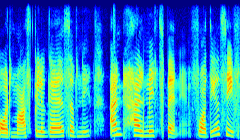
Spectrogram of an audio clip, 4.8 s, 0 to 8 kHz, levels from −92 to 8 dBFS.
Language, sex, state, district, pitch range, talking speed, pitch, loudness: Hindi, female, Maharashtra, Mumbai Suburban, 240-290 Hz, 160 wpm, 260 Hz, -19 LUFS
